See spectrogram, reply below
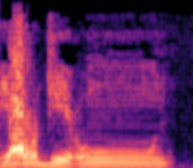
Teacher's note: ولاحظوا كيف فخمنا الراء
